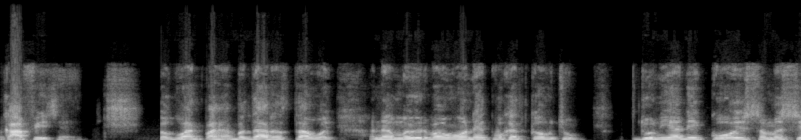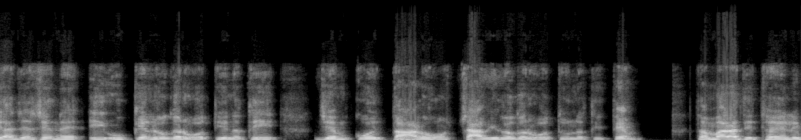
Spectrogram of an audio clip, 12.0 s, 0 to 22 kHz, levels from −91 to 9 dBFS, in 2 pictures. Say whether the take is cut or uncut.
cut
